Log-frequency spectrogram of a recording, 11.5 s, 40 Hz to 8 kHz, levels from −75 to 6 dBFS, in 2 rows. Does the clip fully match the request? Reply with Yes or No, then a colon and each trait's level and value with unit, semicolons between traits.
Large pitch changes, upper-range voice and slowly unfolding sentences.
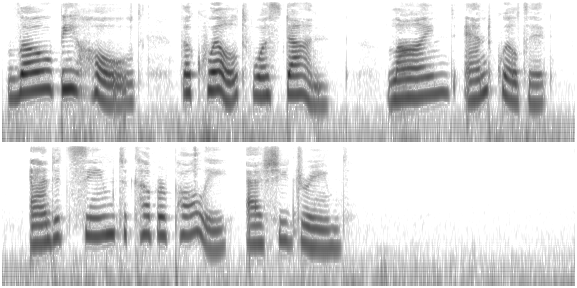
Yes: wide, 6.2 semitones; high, 230 Hz; slow, 90 wpm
